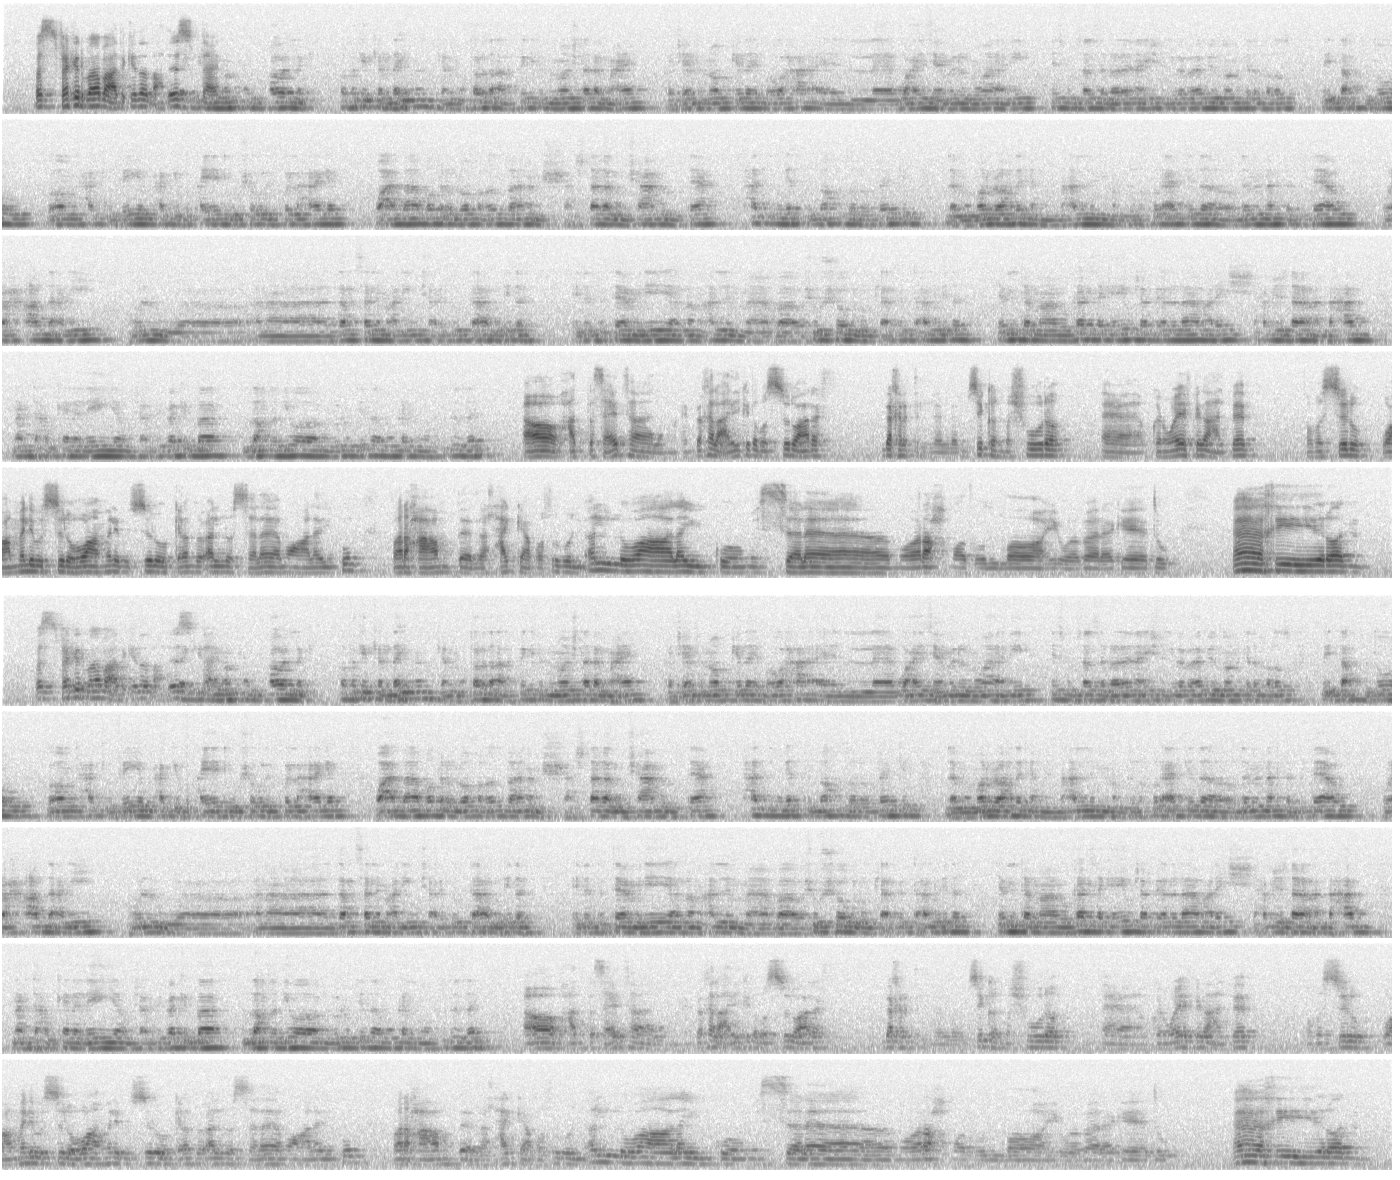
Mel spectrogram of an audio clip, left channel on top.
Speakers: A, on the left (about 75°); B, on the right (about 20°).
A: بس فاكر بقى بعد كده الاحداث
B: فاكر
A: بتاعت
B: ان هو كان هقول لك هو فاكر كان دايما كان معترض على فكره ان هو يشتغل معاه وكان شايف ان هو بكده يبقى هو حقق اللي ابوه عايز يعمله ان هو يعني ايه اسم مسلسل ولا انا اعيش في جلباب ابي ان انا كده خلاص بقيت تحت طوعه بقى هو متحكم فيا متحكم في حياتي وفي شغلي في كل حاجه وقعد بقى فتره اللي هو خلاص بقى انا مش هشتغل ومش هعمل وبتاع لحد ما جت اللحظه لو فاكر لما مره واحده كان المعلم عبد الغفور قاعد كده قدام المكتب بتاعه وراح عدى عليه بقول له آه، انا ده هسلم عليه ومش عارف ايه وبتاع قال له ايه ده ايه ده انت بتعمل ايه قال له يا معلم آه، ب- بشوف شغل ومش عارف ايه بتاع قال له ايه ده يا ابني انت ما وكالتك اهي ومش عارف ايه قال له لا معلش ما حابش اشتغل عند حد انا هفتح وكالة ليا ومش عارف ايه فاكر بقى اللحظة دي وهو بيقول له كده ابوه كان مبسوط ازاي
A: اه حتى ساعتها لما كان دخل عليه كده بص له عارف دخلت ال- ال- الموسيقى المشهوره آه وكان واقف كده على الباب فبص له وعمال يبص له وهو عمال يبص له والكلام ده قال له السلام عليكم فراح عمد الحاج عبد الغفور بيقول قال له وعليكم السلام ورحمه الله وبركاته اخيرا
